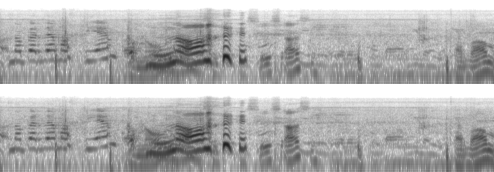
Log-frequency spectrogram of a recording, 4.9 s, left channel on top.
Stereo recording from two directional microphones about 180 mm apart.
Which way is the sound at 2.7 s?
30° right (ahead or behind).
